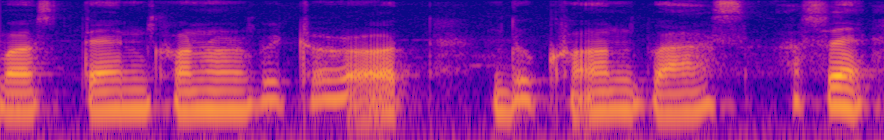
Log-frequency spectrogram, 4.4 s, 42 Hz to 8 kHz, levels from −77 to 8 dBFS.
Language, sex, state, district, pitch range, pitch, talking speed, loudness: Assamese, male, Assam, Sonitpur, 130-180 Hz, 140 Hz, 95 wpm, -18 LUFS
